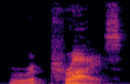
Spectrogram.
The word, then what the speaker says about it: Reprise: subsidiary by the way in Stan corin's book he insists that it should be pronounced reprise because Frank SRA started the label and wanted it to be like reprisal because he was trying to get back at Capital in Columbia his previous labels uh however I've heard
